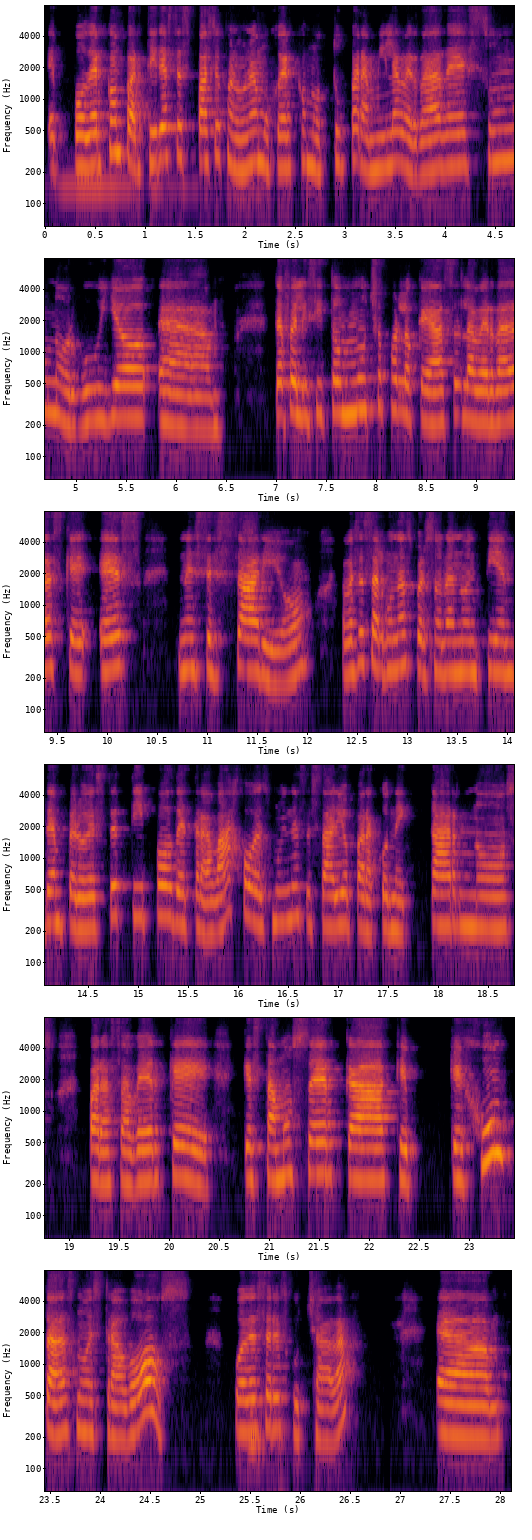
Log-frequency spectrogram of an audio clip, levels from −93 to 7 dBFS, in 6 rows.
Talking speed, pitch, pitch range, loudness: 130 wpm, 230 Hz, 215-250 Hz, -26 LUFS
